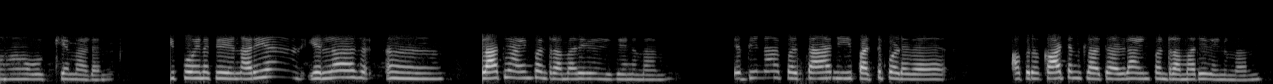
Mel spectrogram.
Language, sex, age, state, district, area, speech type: Tamil, female, 18-30, Tamil Nadu, Tiruvarur, rural, conversation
